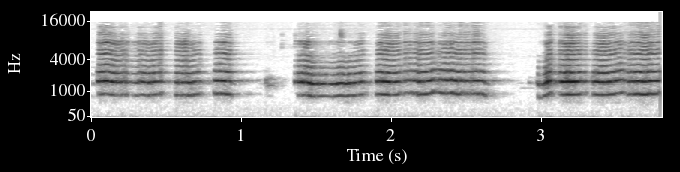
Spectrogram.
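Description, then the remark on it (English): Raspy, rolling turkey hen purrs from a wooden box call, played fairly loud in three bursts separated by brief pauses, the first broken into short choppy notes, the others long and trilling. “You can do some purrs,”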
